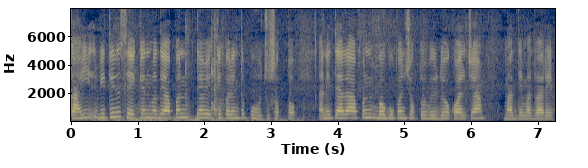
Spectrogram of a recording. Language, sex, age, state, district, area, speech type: Marathi, female, 18-30, Maharashtra, Gondia, rural, spontaneous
